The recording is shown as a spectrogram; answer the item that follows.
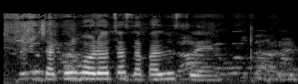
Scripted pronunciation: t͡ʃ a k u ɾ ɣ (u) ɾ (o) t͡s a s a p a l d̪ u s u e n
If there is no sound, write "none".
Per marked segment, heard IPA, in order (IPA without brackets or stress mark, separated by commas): o, o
